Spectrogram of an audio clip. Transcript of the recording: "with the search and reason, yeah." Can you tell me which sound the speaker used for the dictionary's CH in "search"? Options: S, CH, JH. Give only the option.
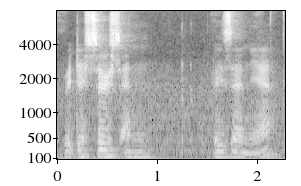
S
